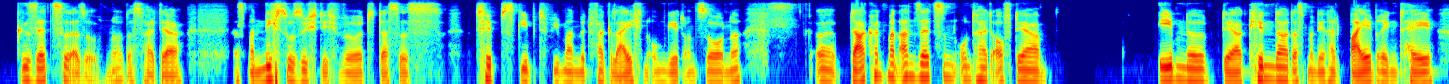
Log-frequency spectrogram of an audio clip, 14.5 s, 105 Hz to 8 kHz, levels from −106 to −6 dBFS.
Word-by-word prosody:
Gesetze 120 -1 0
also - - -5
ne, - - -10
dass - - -7
halt - - -5
der 80 +3 +1 0.5
dass - - -8
man 95 +2 -2
nicht 125 -1 +5
so 120 - +1
süchtig 100 -3 -1
wird, 95 0 -4
dass 90 +1 -2
es 95 - -5 0.3
Tipps - - +1
gibt, 115 - -5
wie 105 - -6
man 100 -1 -3
mit 100 0 -7
Vergleichen 95 +8 -1
umgeht 100 0 -5
und 95 +2 -11
so 100 -1 0
ne? 110 +5 -5 0.7
Äh, 110 -3 -1
da - - +9
könnte 165 +3 -4
man 150 - +3
ansetzen 150 -1 +2
und 130 -1 -6
halt 120 0 0
auf 115 - -2
der 110 -2 +2 1.2
Ebene 125 -2 +4
der 100 -1 +4
Kinder, 130 +1 +3
dass 105 0 -3
man 100 - -7
denen 100 +1 -3
halt 100 - -6
beibringt: 100 0 +4
„Hey, 100 +1 +3
105 Hz, 175 wpm, -25 LUFS, 95-120 Hz, 1.2 s, da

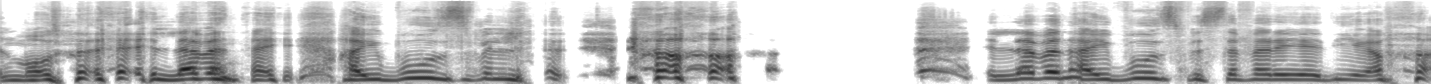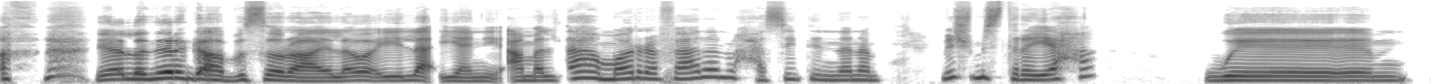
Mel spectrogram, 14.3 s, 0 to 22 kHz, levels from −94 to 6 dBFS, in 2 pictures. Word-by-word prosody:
الموضوع 200 +3 +1 0.5
اللبن 245 +1 +7
هَيْ 210 0 +1 0.3
هَيْبوظ 240 +4 +3
في 240 +5 -6
ال 245 -3 +1 0.7
آه - - +10 1.5
اللبن 275 +8 +4
هيبوظ 240 +2 +1
في 230 - -7
السفرية 230 +1 -1
دي 215 -1 -5
آه، - - +3 0.7
يالّا 240 +3 -1
نرجع 270 -3 +3
بسرعة 195 -5 -2
اللي 175 +2 -5
هو 195 - -2
إيه 185 +1 -7
لأ، 200 - -2
يعني 165 -2 -8
عملتها 190 +11 -4
مرة 260 +2 -3
فعلًا 285 +7 -7
وحسيت 245 - -14
إن 205 -3 -10
أنا 210 -1 -9 0.3
مش 315 +1 -8
مستريحة 245 +1 -5 0.6
وآمم 190 -1 -5
225 Hz, 125 wpm, -22 LUFS, 195-260 Hz, 1.5 s, آه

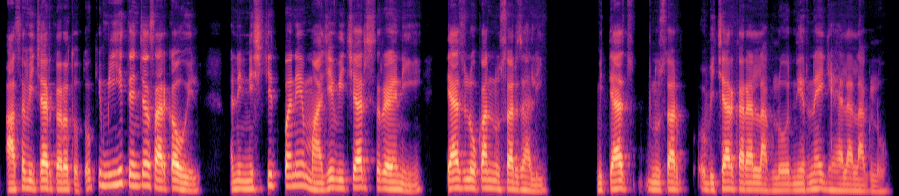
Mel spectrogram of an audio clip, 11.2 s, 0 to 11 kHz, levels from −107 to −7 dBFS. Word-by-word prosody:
असा 115 +6 -1
विचार 135 0 +3
करत 125 0 +2
होतो, - - -6
की - - -5
मी 185 0 -1
ही, 215 +2 +2
त्यांच्यासारखा 175 -7 +3
होईल 110 -5 +3 0.4
आणि 130 +2 -2
निश्चितपणे 175 +8 -2
माझी 125 -3 0
विचारसरणी 135 -8 +1 0.3
त्याच 145 +1 +5
लोकांनुसार 135 -3 +1
झाली. 105 -4 -5 0.7
मी 115 - -4
त्याचनुसार 125 -3 +1 0.4
विचार 115 +3 +2
करायला 115 -2 +1
लागलो, 105 0 -4
निर्णय 110 +5 -4
घ्यायला 105 -3 -5
लागलो. 90 -2 -9
130 Hz, 130 wpm, -24 LUFS, 115-140 Hz, 0.7 s, त्याच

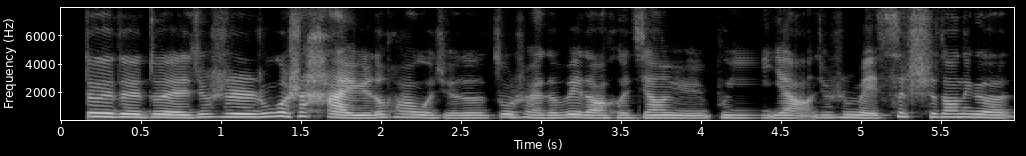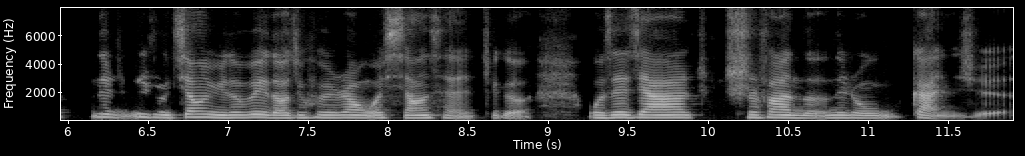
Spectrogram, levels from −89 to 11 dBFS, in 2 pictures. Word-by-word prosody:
对 255 -2 +7
对 225 -2 +5
对， 200 -2 +2
就 220 - -3
是 230 0 +3
如 245 +3 +1
果 280 - +4
是 275 +1 +2
海 210 -8 +5
鱼 175 0 +3
的 200 - -1
话， 210 -1 -5
我 185 -3 -2
觉 170 -1 -5
得 175 0 -2
做 205 +4 -3
出 200 - -8
来 175 - -2
的 175 +1 -3
味 205 +1 -1
道 175 -2 +2
和 175 0 -5
江 185 +1 -1
鱼 160 -1 0
不 185 +3 -7
一 170 -1 -7
样， 170 -2 -1
就 190 - -6
是 200 - -7
每 180 -4 +1
次 170 +10 -3
吃 245 -2 -5
到 230 0 -2
那 225 - -3
个 195 -3 -1 0.2
那 220 - -3
那 215 +2 -4
种 195 -2 -2
江 215 +3 0
鱼 185 - +2
的 185 +1 0
味 200 +1 0
道， 175 -1 +2
就 185 +1 -4
会 185 0 -3
让 185 0 +1
我 180 - 0
想 175 -1 +1
起 180 0 -11
来 165 - -5
这 - - -10
个 - - -5 0.3
我 180 -1 -1
在 195 +1 +2
家 190 0 +5 0.2
吃 195 -1 -3
饭 190 -2 +3
的 165 0 -3
那 180 0 -1
种 165 +3 -2
感 - - 0
觉。 470 - -11
190 Hz, 310 characters per minute, -21 LUFS, 175-210 Hz, 0.3 s, 对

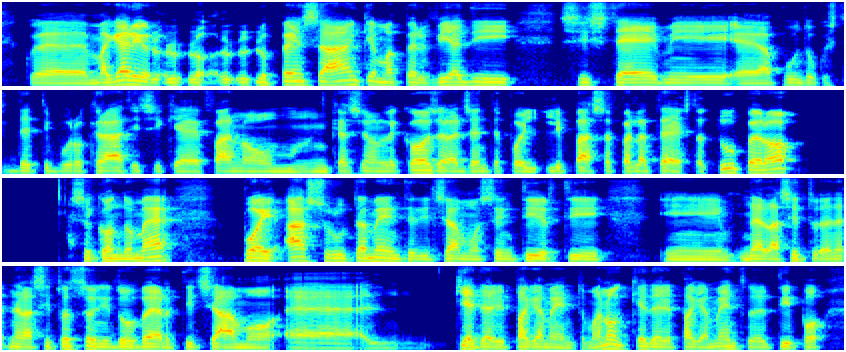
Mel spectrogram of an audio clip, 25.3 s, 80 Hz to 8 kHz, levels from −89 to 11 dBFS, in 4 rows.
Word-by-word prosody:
que 100 -1 -1
magari 140 +9 +7
l 115 - -1
l 110 +1 -4
lo 110 +1 -5
l 110 - -6
l 110 - -7
lo 115 -4 -4
pensa 130 -2 +3
anche 145 +1 +3
ma 115 -1 -3
per 110 -2 -4
via 120 +3 +1
di 115 -1 -2 0.3
sistemi 105 -2 0
e 95 0 0
appunto 100 +2 -4
questi 95 0 -18
detti 105 0 -7
burocratici 100 -1 -2
che 95 -1 -3
fanno, 100 -1 -1
un 95 - -7
mhmm, 90 0 -10
incasinano 100 +1 -6
le 100 0 -6
cose, 115 -2 +1
la 100 -1 +1
gente 100 0 -6
poi 95 - -3
l 95 - -10
li 105 +1 -5
passa - - 0
per - - -2
la - - -1
testa. - - -1
Tu 145 +1 -2
però, 130 +5 +5 0.8
secondo 110 -2 -2
me, 130 +6 +5 0.5
puoi 120 -3 +7
assolutamente, 120 -4 +3
diciamo, 100 0 -2
sentirti, 105 0 -2 0.4
i 95 -2 -4
nella 100 0 +2
situ 110 +1 -4
nella 100 0 0
situazione 115 +2 -2
di 105 - -3
dover, 105 0 +2
diciamo, 95 -3 +1
ehm, 85 -2 -2
l 85 0 -20 0.3
chiedere 110 -5 +4
il 100 -1 -4
pagamento, 100 -4 0
ma 95 +4 -2
non 150 -2 +2
chiedere 110 -2 -1
il 100 - -4
pagamento 105 +1 -2
del 100 -1 -7
tipo: 110 +1 -3
105 Hz, 150 wpm, -24 LUFS, 95-115 Hz, 0.8 s, magari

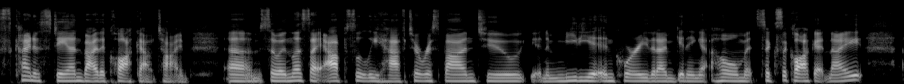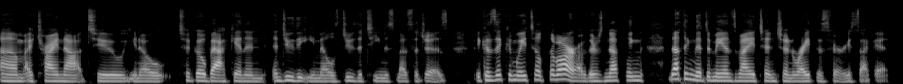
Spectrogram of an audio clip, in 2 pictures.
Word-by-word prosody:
kind 200 -2 +3
of 165 - -4
stand 165 +1 +1
by 155 -2 +5
the 150 - -1
clock-out - - +1
time. - - -5 0.4
Um, 150 -1 +1
so 170 - -1
unless 165 +2 +1
I - - +5
absolutely 155 -1 +3
have 140 -1 +1
to 170 +7 -3
respond 155 0 0
to 155 -1 -2
an - - -7
immediate 165 +3 -1
inquiry 155 0 -1
that 150 -1 +1
I'm 145 -1 +1
getting 150 0 -2
at - - -9
home 155 -1 -1
at 145 - -8
6:00 180 -3 +2
at - - 0
night, 170 +8 +1 0.4
um, 155 -2 +1
I 145 - +1
try 155 0 +3
not 145 -1 0
to, 150 -1 +1
you 140 0 -5
know, 140 -1 -3
to 180 - -6
go 170 0 +2
back 150 -1 +3
in 155 -2 0
and 140 -1 -5
and 170 0 -3
do 190 - +1
the 165 -2 -3
emails, 140 -1 -4
do 170 +5 -5
the 155 - -5
Teams 145 -1 -8
messages 145 +2 -6 0.2
because 190 +3 -1
it 220 - +1
can 220 - -2
wait 205 -1 +2
till 215 -2 -2
tomorrow. 225 -6 +5
There's 160 0 0
nothing 185 +2 0 0.3
nothing 245 0 +4
that 190 -2 +2
demands 170 -2 +2
my 160 -1 +6
attention 155 -1 -1
right 145 +1 +3
this 140 -4 -9
very 135 +2 -6
second. 135 - -8
155 Hz, 215 wpm, -25 LUFS, 150-170 Hz, 0.4 s, my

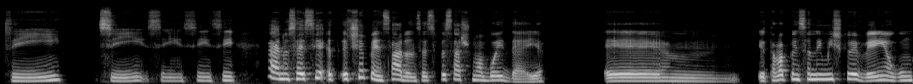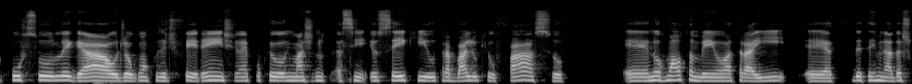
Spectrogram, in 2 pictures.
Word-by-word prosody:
Sim, 165 +5 -1 0.3
sim, 165 -1 -3
sim, 160 -1 -9
sim, 175 +2 -7
sim. 185 +2 -3 0.3
É, 280 -6 +5
não 250 - +5
sei 250 +1 +6
se 250 +4 0
Eh, - - -4 0.2
eu 240 - +4
tinha 325 +7 0
pensado, 220 - +2
não 170 - -2
sei 185 +2 -2
se 180 - -9
você 225 0 0
acha 220 +1 -3
uma 200 -1 +1
boa 195 +1 +1
ideia, 140 -5 -3 0.6
eh, 160 +1 +4 1.0
eu - - +1
estava 185 +6 +2
pensando 235 +1 +2
em 235 - +4
me 235 - +4
inscrever 235 -8 +4
em 205 - +3
algum 185 +1 0
curso 200 0 +1
legal, 175 -3 +5
de 160 - -3
alguma 165 +2 0
coisa 170 -1 -2
diferente, 180 +2 -1
né, 175 0 -3
porque 185 +2 -7
eu 175 -1 +2
imagino, 175 0 -2
assim, 165 +2 -4
eu 180 - -1
sei 190 +2 +1
que 185 -2 -1
o 170 - 0
trabalho 175 +1 0
que 180 - -9
eu 160 - -3
faço 185 -2 -1 0.6
é 170 +1 -2
normal 195 +2 +1
também 175 -5 0
eu 165 0 -1
atrair 165 +1 -1 0.6
determinadas 175 -1 -2
180 Hz, 180 wpm, -21 LUFS, 165-195 Hz, 1.0 s, sei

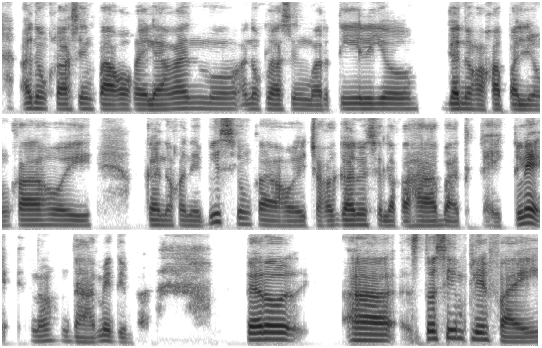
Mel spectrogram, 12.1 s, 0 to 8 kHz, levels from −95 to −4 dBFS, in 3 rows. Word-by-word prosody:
anong 150 0 -2
klaseng 140 +1 -1
pa 130 -2 +3
'ko 135 - -1
kailangan 135 +3 0
mo, 145 -1 -7
anong 135 +1 -7
klaseng 135 0 -2
martilyo, 140 +2 -3 0.2
gaano 140 -1 +2
kakapal 130 0 -1
yung 125 -1 -5
kahoy, 140 -1 0 0.4
gaano 135 -2 -2
kanipis 135 - 0
yung 160 - -6
kahoy, 125 -3 -2
tsaka 130 - -1
gaano 140 0 +3
sila 130 -1 -2
kahaba 125 0 -1
at - - -41
kaikli 160 - +4 0.2
no. 140 +2 -6
Dami 135 +1 -4
di 120 - -9
ba? - - -16 0.7
Pero, 185 +1 +7 0.5
ah, 160 -1 +6 0.2
to 200 - +5
simplify, 185 - +2
140 Hz, 155 wpm, -24 LUFS, 130-145 Hz, 0.7 s, Pero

